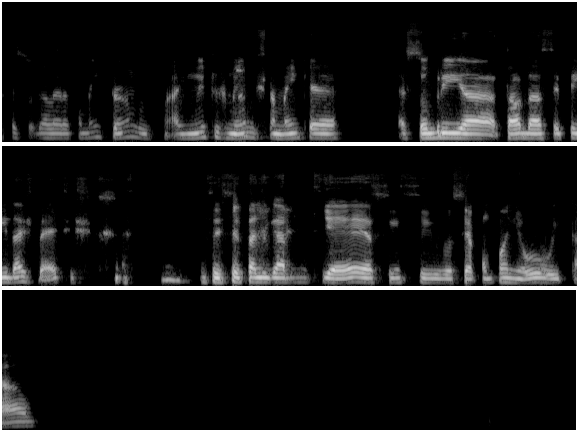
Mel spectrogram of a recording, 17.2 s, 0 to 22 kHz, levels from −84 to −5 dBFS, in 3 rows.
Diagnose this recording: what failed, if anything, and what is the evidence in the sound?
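Microphone volume stepped up at 1.02 s and again at 2.04 s: call processing raised the device input gain, lifting speech and background together by about 7 dB, then about 4 dB.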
